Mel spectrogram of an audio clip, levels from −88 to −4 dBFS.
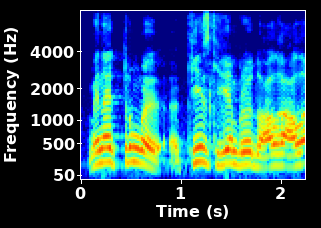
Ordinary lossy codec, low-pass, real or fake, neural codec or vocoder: none; none; real; none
